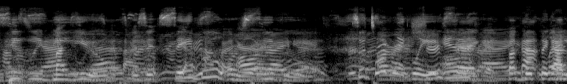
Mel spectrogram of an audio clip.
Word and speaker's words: Cebu: Is it Cebu or Cebu? So technically, in the Tagalog alphabet, the letter E can be pronounced F or the right translation.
